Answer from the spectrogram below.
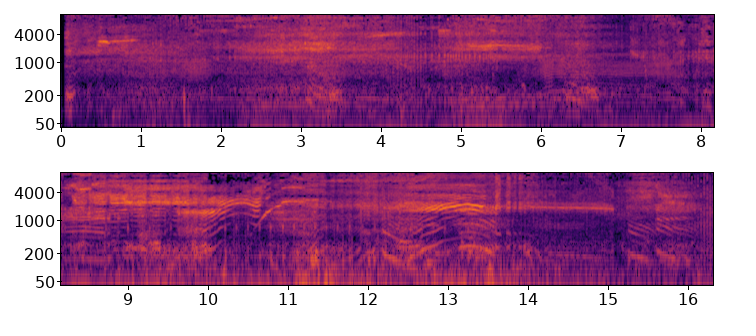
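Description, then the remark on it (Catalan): Narwhal vocalizations: a steady stream of buzzing clicks and pulsed calls, broken by rising and falling whistles and squeaky tonal sweeps over a constant underwater hiss, fairly loud and continuous. “Comencem amb el narval, l'unicorn dels oceans, conegut per la seva característica banya en forma d'espasa.”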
